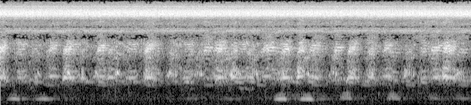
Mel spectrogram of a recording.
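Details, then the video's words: Frogs in a night chorus: dense overlapping croaks pulsing about twice a second, with lower rhythmic croaks below, over a loud constant high hiss. "Harmonious Frog Croaking"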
